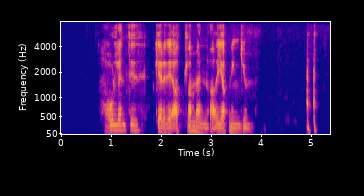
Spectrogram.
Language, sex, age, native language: Icelandic, male, 20-29, Icelandic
